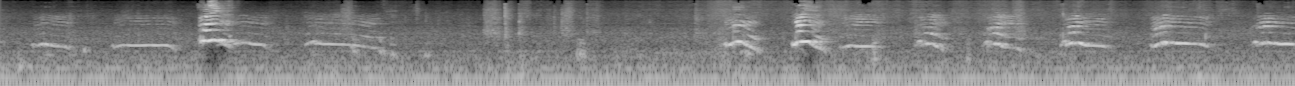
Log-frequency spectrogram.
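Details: Red Labrador Retriever puppies being introduced to their first meal of milk; a string of high, thin whines and squeaky yelps, each arching up then dropping, come every second or so over a low background hum.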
